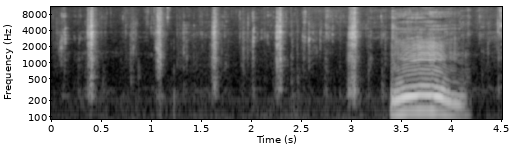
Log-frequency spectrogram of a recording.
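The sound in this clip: Crisp crunching of canned pickled daikon radish being chewed: a few sharp, evenly spaced bites, followed by a voiced approving hum.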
